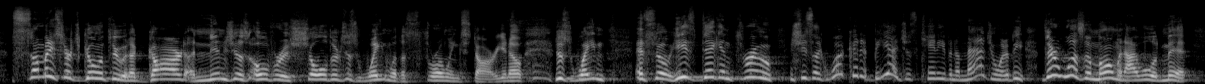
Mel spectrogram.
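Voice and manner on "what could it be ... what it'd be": put-on oblivious, clueless voice. Retelling his mom at a metal detector in her clueless voice. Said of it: "the voice I'm gonna use for my mom".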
